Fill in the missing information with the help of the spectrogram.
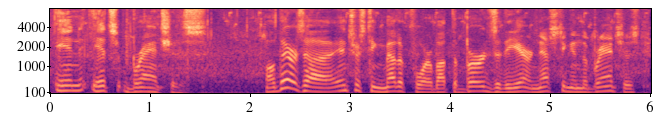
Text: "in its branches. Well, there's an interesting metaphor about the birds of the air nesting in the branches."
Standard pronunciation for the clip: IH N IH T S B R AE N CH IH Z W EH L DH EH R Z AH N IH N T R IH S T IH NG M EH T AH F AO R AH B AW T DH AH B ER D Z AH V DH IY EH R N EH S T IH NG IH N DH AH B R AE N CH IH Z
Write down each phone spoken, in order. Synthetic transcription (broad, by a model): IH N IH T S B R AE N CH IH Z W EH L DH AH R Z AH IH N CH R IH S T IH NG M EH T AH F AO R AH B AW T DH AH B ER D Z AH V DH IY EH R N EH S T IH NG IH N DH AH B R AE N CH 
